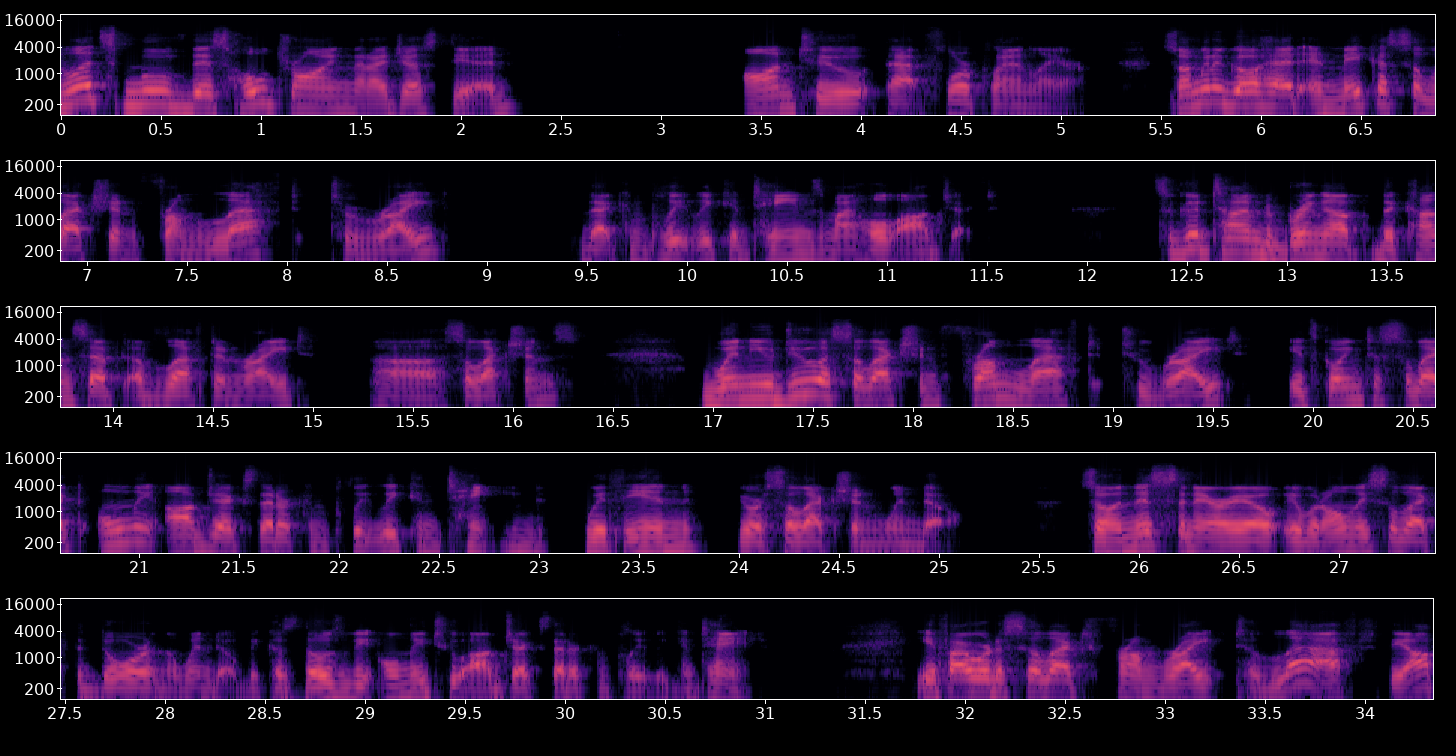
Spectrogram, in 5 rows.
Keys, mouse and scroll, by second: 0.3 click, 3.1 click, 11.8 click, 14.2 click, 26.4 click, 28.9 click, 31.1 click, 32.9 F15.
